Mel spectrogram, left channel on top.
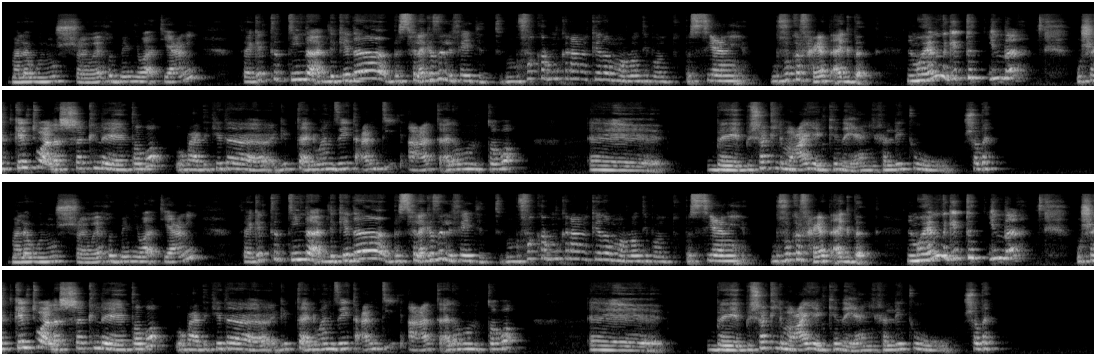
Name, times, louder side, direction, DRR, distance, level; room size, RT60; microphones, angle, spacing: voice 1, 0.1-8.6 9.0-16.0 16.8-17.5 18.0-20.8, right 2 dB, 5° right, 0.6 m, -22 dB
2.5 x 2.1 x 2.4 m
head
